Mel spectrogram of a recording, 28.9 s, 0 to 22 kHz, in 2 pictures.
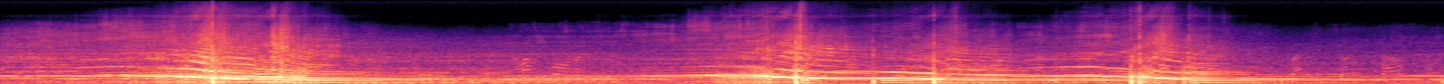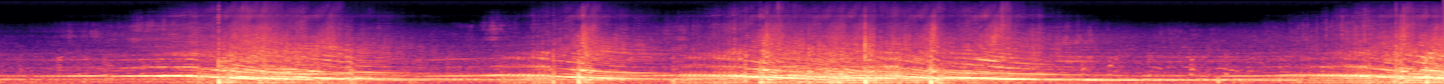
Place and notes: Silverstone Circuit, Towcester, UK - british motorcycle grand prix 2021 ... moto two ...
moto two free practice one ... maggotts ... olympus ls 14 integral mics ...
